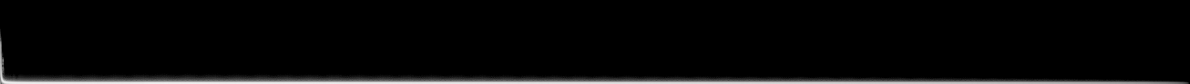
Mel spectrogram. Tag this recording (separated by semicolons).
deep; kick; low; sub-bass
